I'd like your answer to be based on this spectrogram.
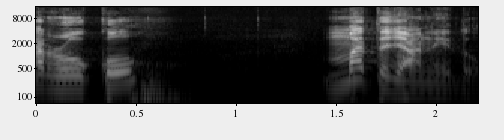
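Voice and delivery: रोको, then a clear break before a falling मत जाने दो; pause after रोको. Shown as a demonstration. Teacher shows how punctuation changes meaning, pausing after रोको. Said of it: "विराम चिन्हों का भी पता होना चाहिए".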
